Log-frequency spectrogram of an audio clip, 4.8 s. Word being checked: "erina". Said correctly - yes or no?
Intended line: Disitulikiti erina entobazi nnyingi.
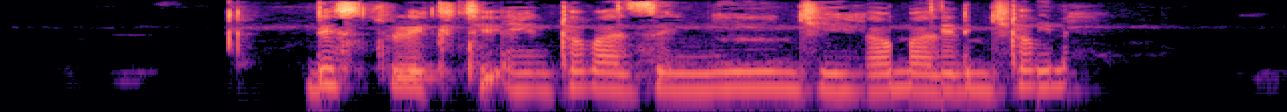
no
